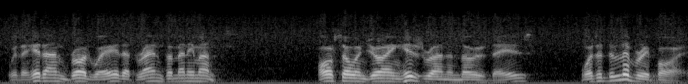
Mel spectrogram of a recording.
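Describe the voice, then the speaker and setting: A man hosting a radio theatre, reading scripted narration in a formal, measured 1930s showman style. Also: mid-range voice, fairly bright tone. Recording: crackly, hissy 1930s radio recording.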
